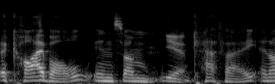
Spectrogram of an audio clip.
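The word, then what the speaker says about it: açaí: A-C-A-I. I'm sure I'm not even pronouncing it right. – I think it's acacia. – Acacia? No, there's acai. Only one C.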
